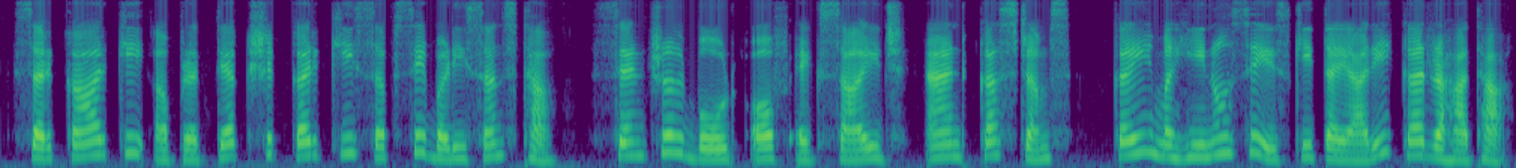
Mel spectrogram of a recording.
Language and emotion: Hindi, neutral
